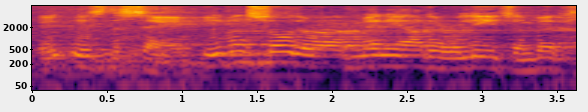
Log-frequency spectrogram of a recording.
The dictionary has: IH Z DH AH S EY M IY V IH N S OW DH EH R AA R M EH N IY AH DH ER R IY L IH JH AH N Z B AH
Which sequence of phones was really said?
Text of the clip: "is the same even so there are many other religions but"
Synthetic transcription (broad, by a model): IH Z DH AH S EY M IY V IH N S OW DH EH R AA R M EH N IY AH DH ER R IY L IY Z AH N B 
